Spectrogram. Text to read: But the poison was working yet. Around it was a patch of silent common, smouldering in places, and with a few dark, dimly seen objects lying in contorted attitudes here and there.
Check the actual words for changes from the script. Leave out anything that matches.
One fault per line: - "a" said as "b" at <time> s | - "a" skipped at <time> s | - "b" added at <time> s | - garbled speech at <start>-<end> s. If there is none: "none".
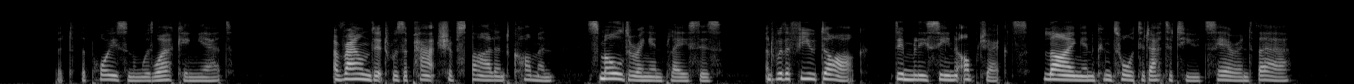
none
